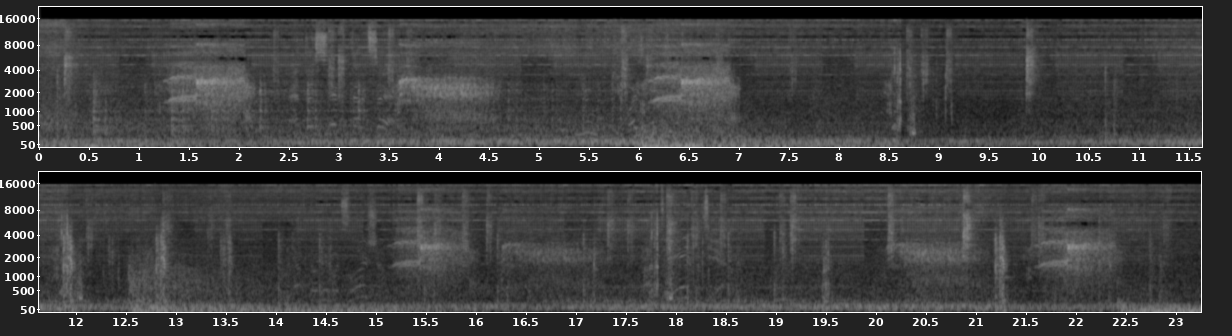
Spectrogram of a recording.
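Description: A creature screeches in short, shrill bursts.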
